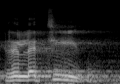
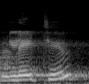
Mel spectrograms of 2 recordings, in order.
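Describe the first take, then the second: First: "relative" as REL-uh-tiv; "relative" opening on a short "rel"; correct pronunciation. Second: "relative" as ri-LAY-tiv; "relative" with a long a; wrong pronunciation. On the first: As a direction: say "relative" with a weak middle vowel. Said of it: "It is relative". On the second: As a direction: say "relative" with "late" in the middle. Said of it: "It is not relative". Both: Shown as a demonstration.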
